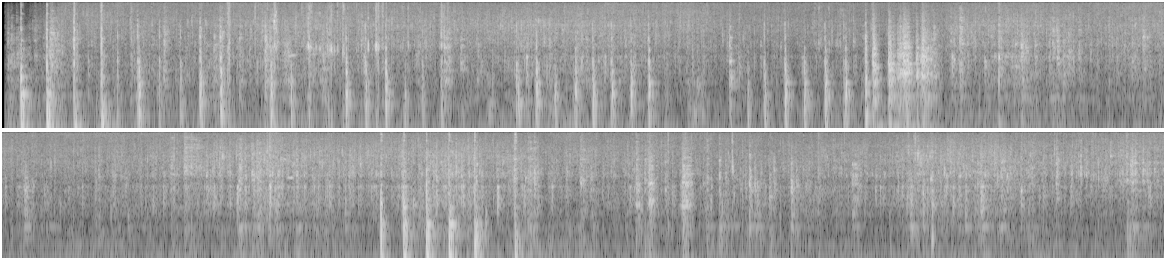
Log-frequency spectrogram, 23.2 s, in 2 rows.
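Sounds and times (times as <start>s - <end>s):
kitchen sizzling: 0.0s - 23.2s
kitchen chopping: 0.1s - 8.8s, 15.4s - 16.9s.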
